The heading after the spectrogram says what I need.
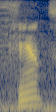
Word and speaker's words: Kant: of these guys names Immanuel Kant is the way I pronounce it the Brits say Kant and they have to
